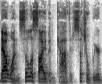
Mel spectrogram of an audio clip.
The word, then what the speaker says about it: psilocybin: So there's been a lot of talk lately about how do you use magic mushrooms, or I believe it's pronounced psilocybin? That one, psilocybin.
